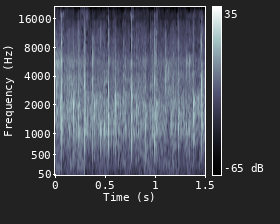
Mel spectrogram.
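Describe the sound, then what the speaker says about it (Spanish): An audience in a church claps during a talk on sound, giving a brief burst of dense, close hand claps with a steady crackling texture and no speech. "un aplauso para ella"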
